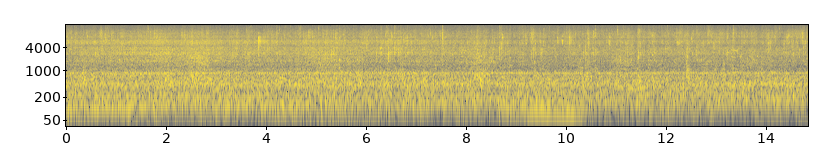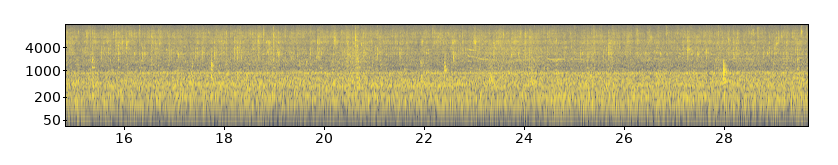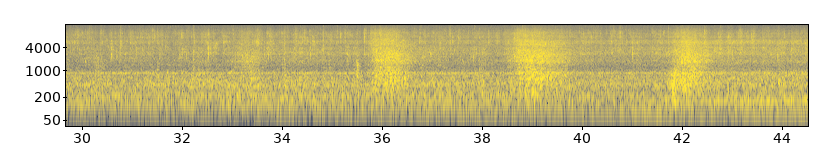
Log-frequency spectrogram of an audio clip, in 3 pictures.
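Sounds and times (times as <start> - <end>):
faint engine-like hum: 0.0 - 44.5
harbor water lapping: 30.0 - 44.5.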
